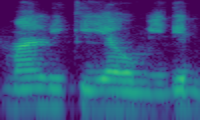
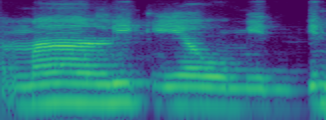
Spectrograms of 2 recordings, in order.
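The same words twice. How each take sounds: First: The first vowel of Malik is short. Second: The first vowel of Malik is long. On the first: "qiraat yang lain ada yang membaca" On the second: "dibaca panjang"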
